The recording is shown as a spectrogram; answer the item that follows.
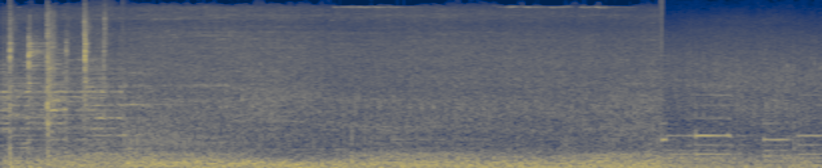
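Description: Background music with a beat gives way about a second in to the low, steady rumble of motorcycles riding along. Near the end the music returns.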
